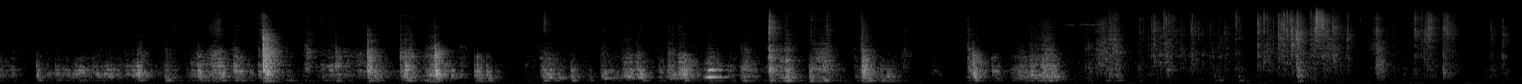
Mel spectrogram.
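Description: Pieces of a light wooden boat stand being handled and slotted together: irregular knocks, taps and scraping of wood on wood. Near the end, rustling of a small plastic parts bag.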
